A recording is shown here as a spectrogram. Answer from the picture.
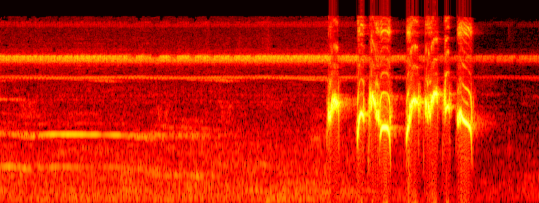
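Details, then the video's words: Red-whiskered bulbul training song in 'căng lửa' style, meant to teach other bulbuls: after two seconds of quiet with steady high hum, one rapid phrase of about six liquid, looping whistled notes. "luyện giọng cho chào mào hót hay - căng lửa"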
